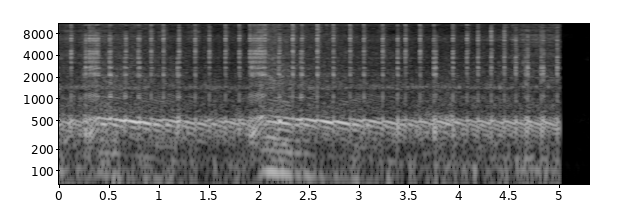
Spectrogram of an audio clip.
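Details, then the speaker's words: 1993 Yamaha PW80 two-stroke dirt bike after fixing carburetor leaking from overflow line, bowl and float cleaned: crisp steady buzz, even firing, brief rev midway; normal running. "Put it back on the way you took it off, your dirt bike, and start it up, and it should be fine."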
